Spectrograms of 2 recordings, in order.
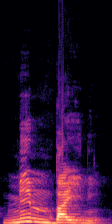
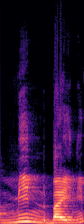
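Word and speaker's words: مِن بَيْنِ: Mim Baini. Est-ce que vous voyez? Donc, vous ne lisez pas ça, min Baini, parce que le mime est là. Donc, le mime remplace le noun.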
